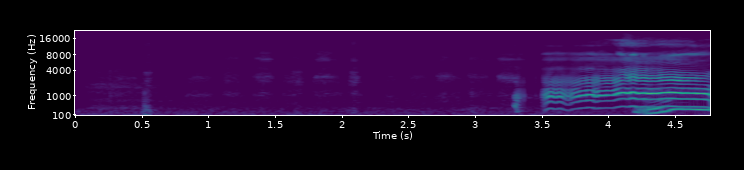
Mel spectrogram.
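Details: Korean infant having saline put in the nose to induce sneezing: soft, snuffly fussing breaths give way to a sudden loud, rising cry in the last second.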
